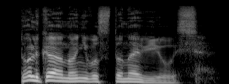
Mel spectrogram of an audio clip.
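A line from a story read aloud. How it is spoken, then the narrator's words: Muttered under breath. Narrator (Russian): буркнул он себе под нос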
